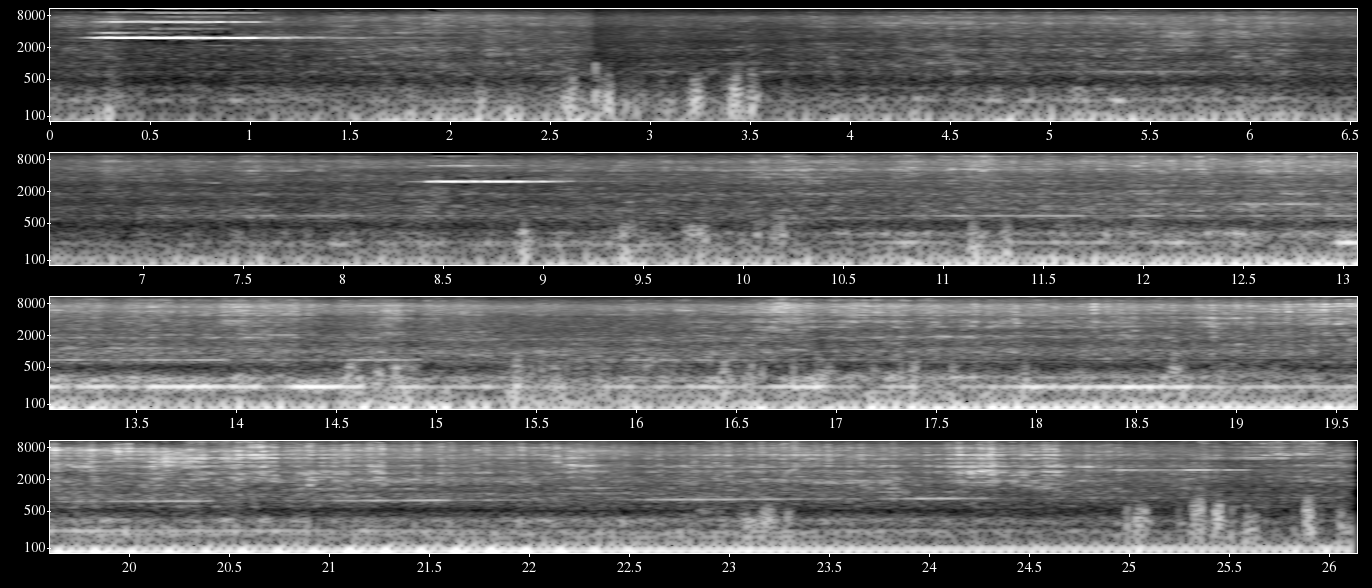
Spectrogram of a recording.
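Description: Kansas City Southern freight train of covered hopper cars rolling past close by, with a steady low rumble of wheels on rail and two short high squeals early on. A diesel locomotive in the train goes by about halfway through, and its engine adds a louder low hum that is strongest shortly after it passes.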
